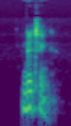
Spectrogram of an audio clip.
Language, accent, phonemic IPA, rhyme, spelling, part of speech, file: English, Southern England, /ˈnɪtɪŋ/, -ɪtɪŋ, knitting, verb / noun, LL-Q1860 (eng)-knitting.wav
- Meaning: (verb) present participle and gerund of knit; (noun) 1. The action of the verb to knit; the process of producing knitted material 2. Material that has been, or is being knitted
